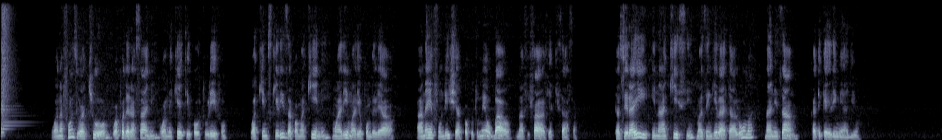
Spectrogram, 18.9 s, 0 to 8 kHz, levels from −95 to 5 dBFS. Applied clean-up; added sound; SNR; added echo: none; Snare drum; 17 dB; none.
